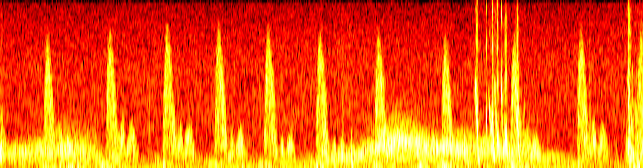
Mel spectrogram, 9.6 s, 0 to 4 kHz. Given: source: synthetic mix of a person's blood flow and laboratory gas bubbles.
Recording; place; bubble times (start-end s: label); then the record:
Doppler ultrasound of blood flow; subclavian vein
0.00-0.06 s: bubbles
7.08-7.22 s: bubbles
7.25-7.65 s: bubbles
7.71-7.88 s: bubbles
9.37-9.65 s: bubbles
From the record:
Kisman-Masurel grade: 223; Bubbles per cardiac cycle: several, 3 to 8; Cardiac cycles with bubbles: 10 to 50%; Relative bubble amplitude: loud (0.450 to 0.775); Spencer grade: 2 (many but less than half of the cardiac periods contain bubble signals, singularly or in groups); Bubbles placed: anywhere in the cardiac cycle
